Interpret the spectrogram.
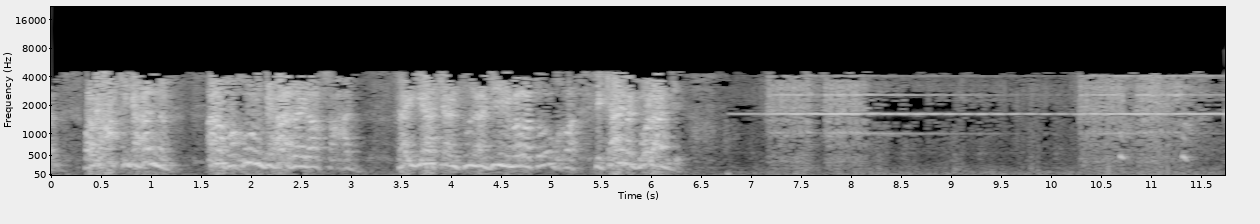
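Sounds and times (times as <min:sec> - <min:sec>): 
speech: 0:00.2 - 0:06.5
telephone bell ringing with trilling electric ringing: 0:06.8 - 0:11.7.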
